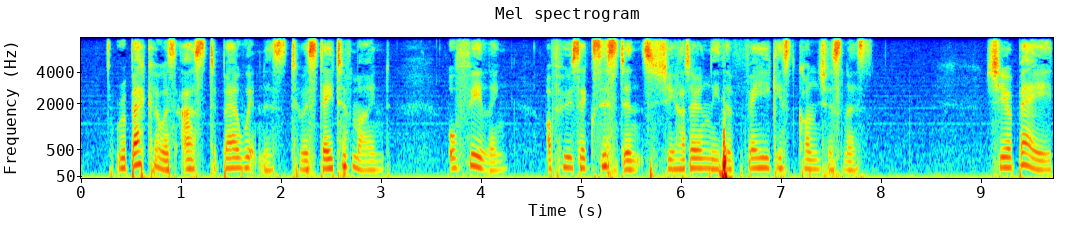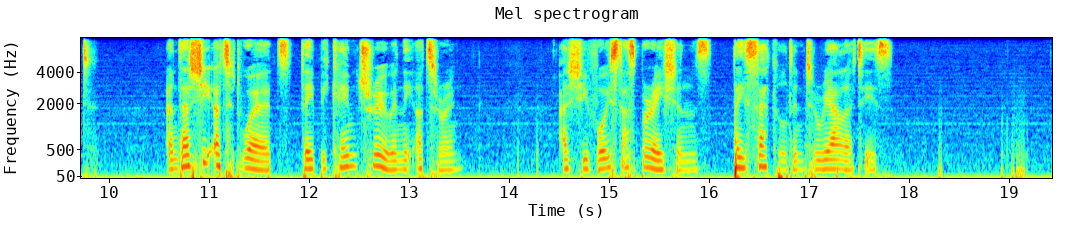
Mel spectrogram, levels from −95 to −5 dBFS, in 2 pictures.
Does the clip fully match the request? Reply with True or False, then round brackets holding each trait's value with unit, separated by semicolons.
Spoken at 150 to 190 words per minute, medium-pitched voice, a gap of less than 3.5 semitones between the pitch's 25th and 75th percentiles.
False (135 wpm; 155 Hz; 2.9 semitones)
